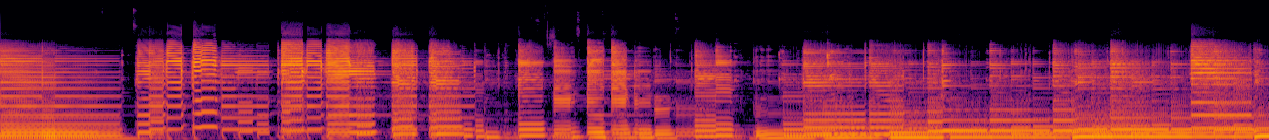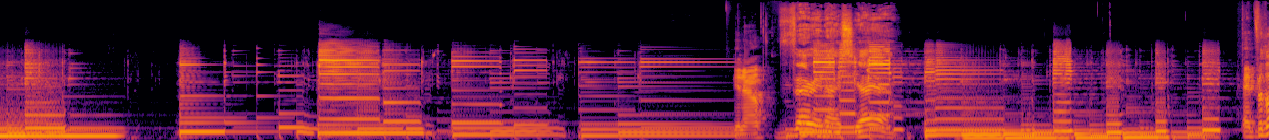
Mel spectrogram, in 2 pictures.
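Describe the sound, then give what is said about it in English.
An electric guitar plays loud, distorted riffs and sustained chords through a high-wattage, heavily effected amp, with a brief drop around fourteen seconds and a bright, noisy burst near twenty seconds. “playing through a high uh, high wattage amp, which I am doing”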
